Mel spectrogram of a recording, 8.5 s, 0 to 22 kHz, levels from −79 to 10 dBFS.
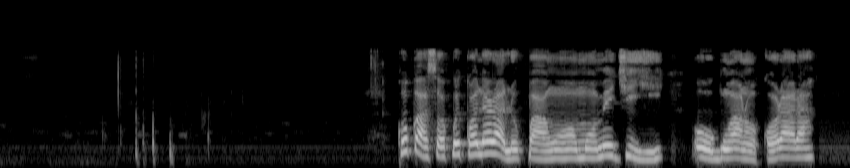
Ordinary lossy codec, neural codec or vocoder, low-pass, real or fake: none; none; 7.2 kHz; real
